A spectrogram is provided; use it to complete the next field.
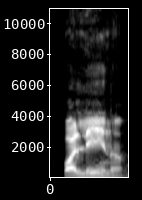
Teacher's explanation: Balina vurğu i-yə düşür. İkinci hecadadır,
